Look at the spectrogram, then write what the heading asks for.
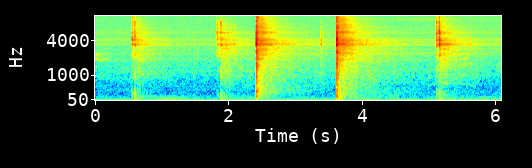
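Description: Distant aerial firework shells bursting: five sharp booms a second or so apart, the two in the middle loudest, each trailing off in a short echo.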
